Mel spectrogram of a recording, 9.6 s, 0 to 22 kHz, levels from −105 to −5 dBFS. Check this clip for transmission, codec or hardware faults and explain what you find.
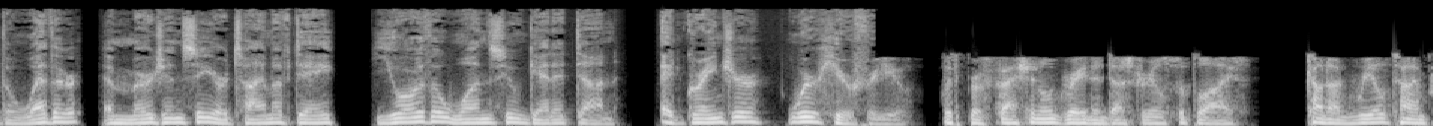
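One transmission fault. From 5.82 s to the end, an adaptive stream at a lower bitrate cuts the treble above 3.8 kHz and sounds dull and smeared, which fits a sudden switch from about 96 to 24 kbit/s AAC, with no gap.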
